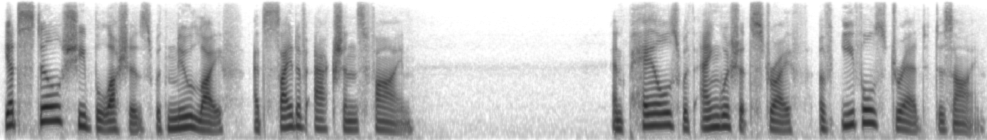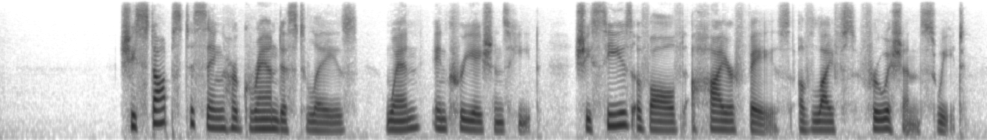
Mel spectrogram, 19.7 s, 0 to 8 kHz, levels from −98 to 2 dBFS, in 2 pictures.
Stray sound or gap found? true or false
false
